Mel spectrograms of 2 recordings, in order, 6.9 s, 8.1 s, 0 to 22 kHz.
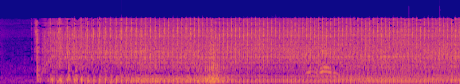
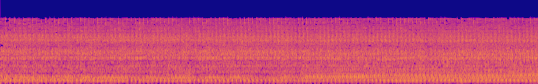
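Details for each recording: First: A 3HP Tecumseh small engine (9.05 cu in) converted from gasoline to hydrogen gas, with the regulator at about 10 psi. It catches, then putters quickly and unevenly with a ragged edge and throttles poorly. A bright fire is blamed on incorrect hydrogen mixing; the owner suspects ignition timing. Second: 3 HP Tecumseh horizontal-shaft engine on a board, running on gasoline before hydrogen conversion, throttle low: steady buzzy single-cylinder putter, even and unbroken; normal idle.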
